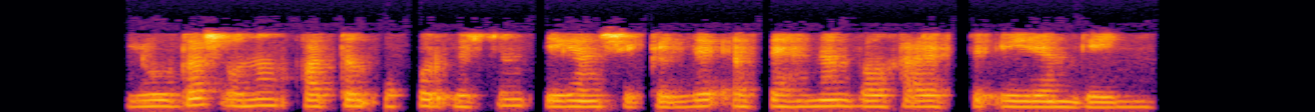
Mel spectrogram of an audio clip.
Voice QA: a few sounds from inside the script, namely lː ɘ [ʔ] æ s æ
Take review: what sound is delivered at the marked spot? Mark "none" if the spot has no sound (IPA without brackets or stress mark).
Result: ʔ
